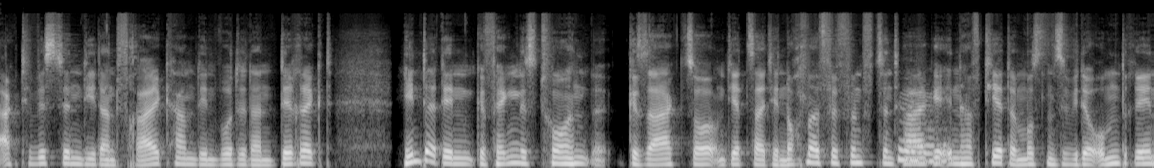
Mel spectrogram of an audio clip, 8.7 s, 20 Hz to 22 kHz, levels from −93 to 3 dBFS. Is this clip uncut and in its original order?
no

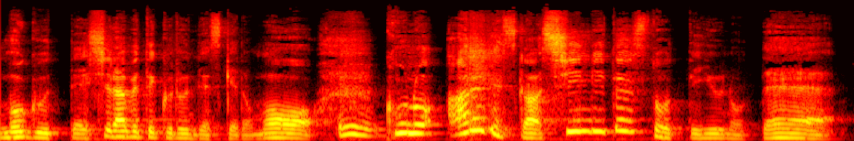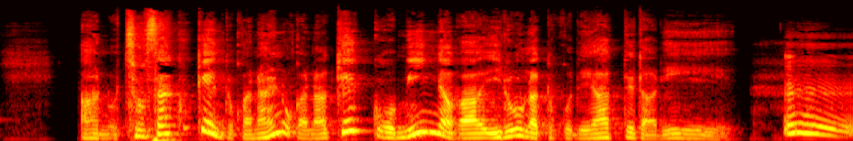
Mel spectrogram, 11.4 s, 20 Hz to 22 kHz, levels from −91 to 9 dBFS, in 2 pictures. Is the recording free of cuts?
yes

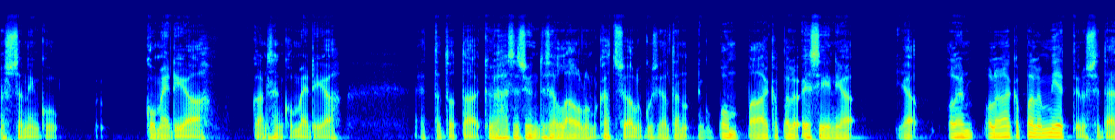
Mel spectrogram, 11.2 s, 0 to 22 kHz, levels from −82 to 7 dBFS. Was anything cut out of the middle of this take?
no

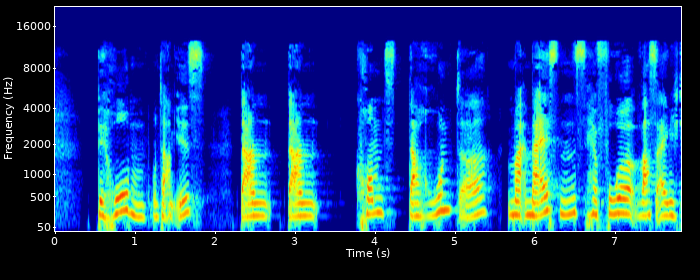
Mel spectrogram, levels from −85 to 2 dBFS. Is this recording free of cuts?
no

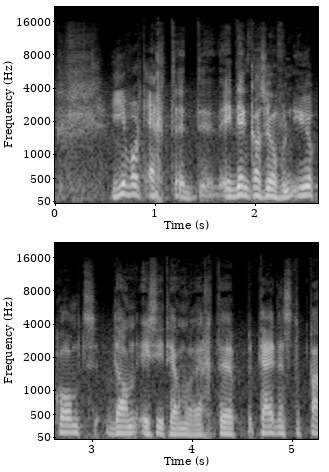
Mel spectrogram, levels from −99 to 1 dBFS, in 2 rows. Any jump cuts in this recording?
no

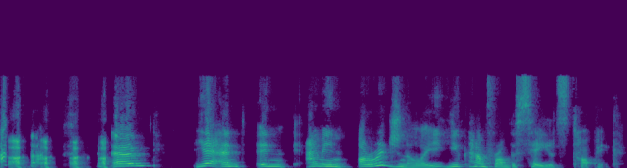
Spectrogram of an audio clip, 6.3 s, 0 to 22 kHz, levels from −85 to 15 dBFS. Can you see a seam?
no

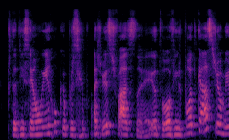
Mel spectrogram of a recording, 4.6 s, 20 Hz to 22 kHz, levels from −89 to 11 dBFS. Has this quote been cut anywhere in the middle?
no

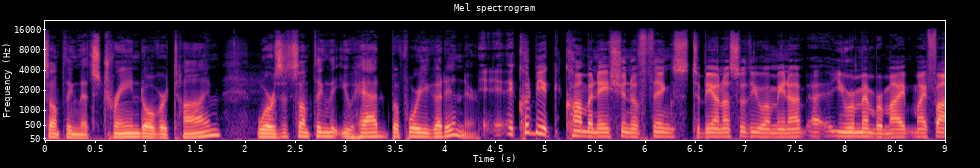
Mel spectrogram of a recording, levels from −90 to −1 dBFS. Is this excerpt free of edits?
yes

